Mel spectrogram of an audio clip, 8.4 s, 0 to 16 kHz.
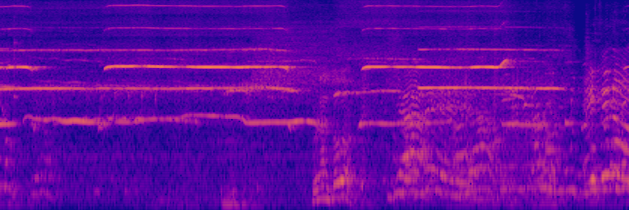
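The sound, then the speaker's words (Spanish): Several children blow 3D-printed whistles together, producing layered, shrill, sustained high tones that overlap loudly. Partway through, children's voices and chatter join the piercing whistling. “Mira, concierto de silbato. Ahora os vais a despertar.”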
